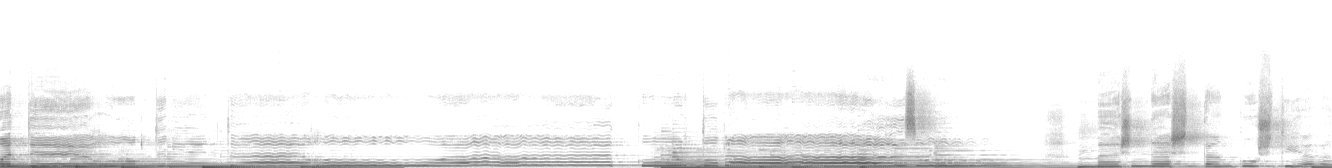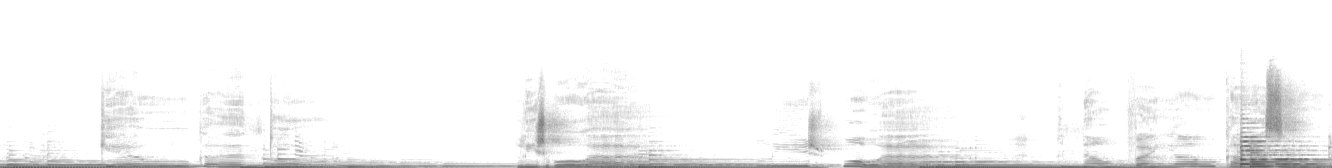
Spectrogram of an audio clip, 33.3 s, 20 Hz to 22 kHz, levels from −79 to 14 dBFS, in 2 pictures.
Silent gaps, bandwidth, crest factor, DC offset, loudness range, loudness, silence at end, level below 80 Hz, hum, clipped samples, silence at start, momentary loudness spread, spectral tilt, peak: none; 13 kHz; 18 dB; under 0.1%; 7 LU; -31 LUFS; 0 s; -68 dBFS; none; under 0.1%; 0 s; 14 LU; -6 dB/octave; -12 dBFS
